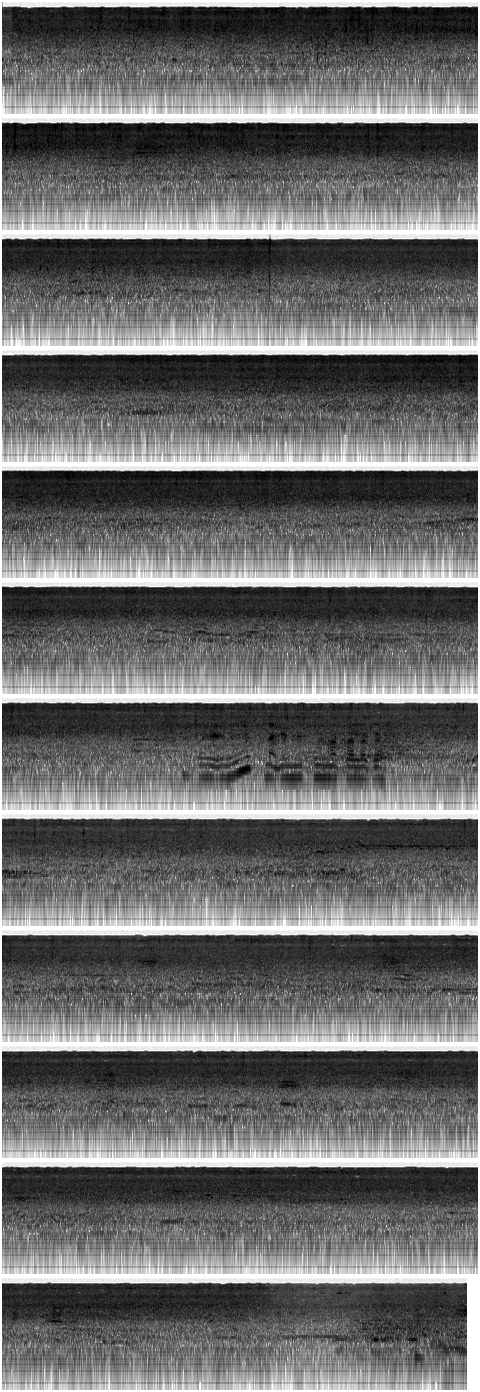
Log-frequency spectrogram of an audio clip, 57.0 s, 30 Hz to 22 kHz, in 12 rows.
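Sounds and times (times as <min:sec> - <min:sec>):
faint voices: 0:00.0 - 0:57.0
fountain water rushing: 0:00.0 - 0:57.0.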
